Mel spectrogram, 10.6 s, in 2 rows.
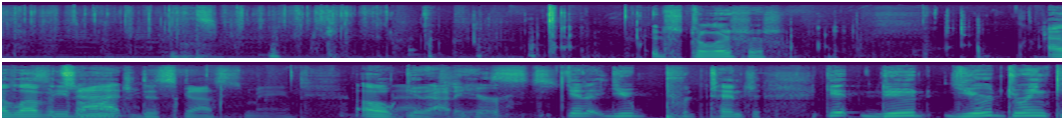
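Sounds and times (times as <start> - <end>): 
packet of black currant licorice from Wales crinkling and tearing: 0.0 - 3.3
speech: 1.0 - 1.5, 3.2 - 4.0, 5.2 - 10.5.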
